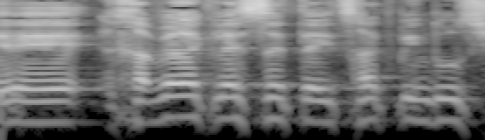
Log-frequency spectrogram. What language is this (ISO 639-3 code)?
heb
